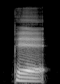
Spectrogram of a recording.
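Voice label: "pe", Japanese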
